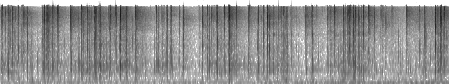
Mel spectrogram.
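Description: Fingers squeeze and crinkle the clear plastic film wrapped around a cardboard chamomile tea box, working at its sides. A steady run of bright, dry crackles and crunches comes in quick, closely packed bursts that stop almost instantly, with little low end beneath them.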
